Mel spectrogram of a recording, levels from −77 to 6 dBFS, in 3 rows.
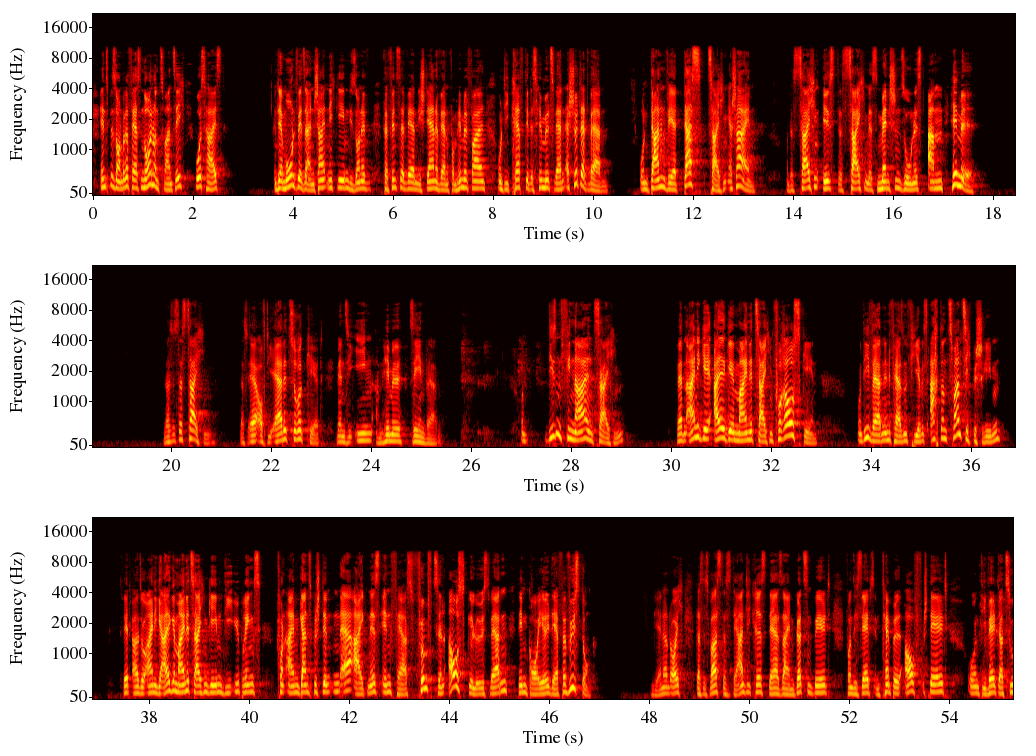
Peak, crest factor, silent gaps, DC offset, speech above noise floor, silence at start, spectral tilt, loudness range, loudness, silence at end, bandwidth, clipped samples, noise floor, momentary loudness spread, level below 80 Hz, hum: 0 dBFS; 22 dB; none; under 0.1%; 51 dB; 0 s; -4.5 dB/octave; 7 LU; -21 LUFS; 0 s; 11 kHz; under 0.1%; -72 dBFS; 13 LU; -54 dBFS; none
